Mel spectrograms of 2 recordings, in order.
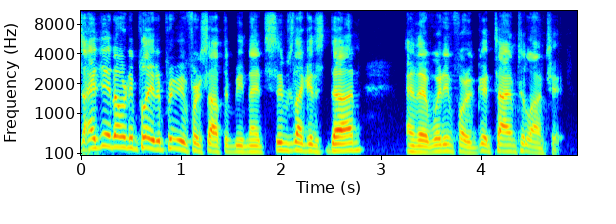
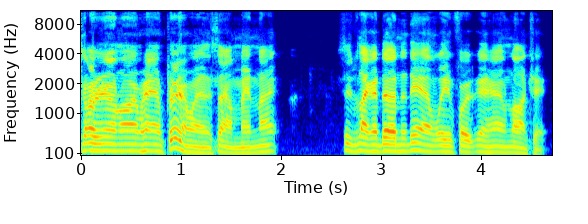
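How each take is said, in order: First: Said in the usual way. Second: Put-on Southern accent. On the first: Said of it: "I'm kidding". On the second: Host reads gamer's chat comment, joking Southern accent. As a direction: read it in a hammed-up Southern accent. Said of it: "couldn't help myself but to use that accent".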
